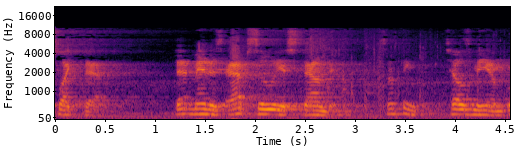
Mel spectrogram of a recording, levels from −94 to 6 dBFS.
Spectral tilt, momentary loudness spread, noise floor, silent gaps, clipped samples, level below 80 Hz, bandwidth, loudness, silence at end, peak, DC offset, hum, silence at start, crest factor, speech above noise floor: -4.5 dB/octave; 15 LU; -46 dBFS; none; under 0.1%; -54 dBFS; 10.5 kHz; -24 LUFS; 0 s; -10 dBFS; under 0.1%; none; 0 s; 16 dB; 21 dB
